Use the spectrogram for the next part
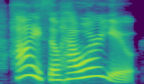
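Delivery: very high, loud eager greeting; sing-song high hello to a stranger; overly bright hello. Retold or imitated. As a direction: chirp it out sky-high and friendly. Josh greets girl very eagerly.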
